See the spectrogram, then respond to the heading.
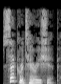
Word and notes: secretaryship: British English

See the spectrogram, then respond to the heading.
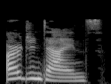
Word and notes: argentines: British English

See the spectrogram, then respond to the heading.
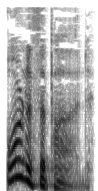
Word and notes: ornithopod: British English

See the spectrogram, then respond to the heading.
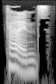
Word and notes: kinds: British English

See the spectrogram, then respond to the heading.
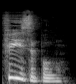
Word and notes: feasible: British English

